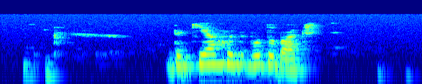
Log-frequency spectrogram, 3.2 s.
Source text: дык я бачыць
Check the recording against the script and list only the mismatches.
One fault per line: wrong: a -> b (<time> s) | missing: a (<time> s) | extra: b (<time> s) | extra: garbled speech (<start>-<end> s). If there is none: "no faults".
extra: хоць буду (1.7 s)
